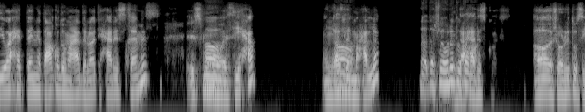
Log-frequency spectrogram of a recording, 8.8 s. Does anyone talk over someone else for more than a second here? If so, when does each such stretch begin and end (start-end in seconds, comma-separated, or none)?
none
